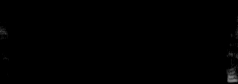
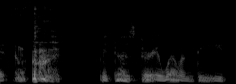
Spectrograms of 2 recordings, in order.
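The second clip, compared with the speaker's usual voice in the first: ordinary delivery, nothing marked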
